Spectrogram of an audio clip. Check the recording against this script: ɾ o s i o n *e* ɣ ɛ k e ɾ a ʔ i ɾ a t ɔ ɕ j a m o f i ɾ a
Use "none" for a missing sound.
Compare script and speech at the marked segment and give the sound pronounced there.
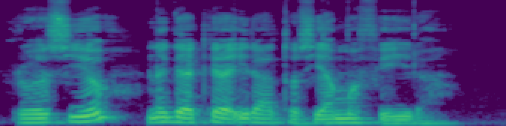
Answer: e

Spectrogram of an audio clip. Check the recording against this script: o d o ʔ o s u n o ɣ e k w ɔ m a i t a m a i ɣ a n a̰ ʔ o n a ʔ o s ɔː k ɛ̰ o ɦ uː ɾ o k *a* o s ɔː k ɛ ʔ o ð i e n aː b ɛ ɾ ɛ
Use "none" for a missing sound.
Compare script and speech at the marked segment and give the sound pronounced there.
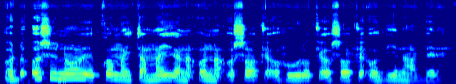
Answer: ɛ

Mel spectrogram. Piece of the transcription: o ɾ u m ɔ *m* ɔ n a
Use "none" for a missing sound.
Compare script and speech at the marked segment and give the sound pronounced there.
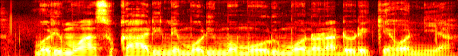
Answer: n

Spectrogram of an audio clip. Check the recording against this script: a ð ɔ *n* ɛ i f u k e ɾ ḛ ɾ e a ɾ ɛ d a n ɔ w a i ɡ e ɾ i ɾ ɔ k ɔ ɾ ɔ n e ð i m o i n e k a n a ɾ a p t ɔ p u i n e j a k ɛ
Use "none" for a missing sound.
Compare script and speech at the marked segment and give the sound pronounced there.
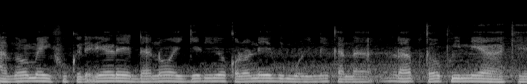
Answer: m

